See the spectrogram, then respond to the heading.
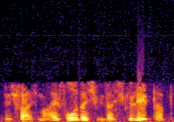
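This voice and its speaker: A man's voice: mid-range voice, steady tone, quick pace, breathy edge. A man who is a native Romani speaker, calling a radio show over the telephone and giving an emphatic personal account. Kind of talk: personal account in casual chat. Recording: thin, narrow telephone line.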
